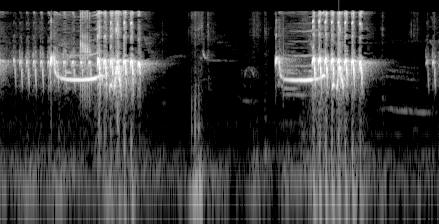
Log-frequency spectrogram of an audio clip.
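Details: Red-headed female prinia trilling. Two bouts, each opening with a falling whistled note that leads into a fast, rattling series of high buzzy pulses, with a quiet pause between them.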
